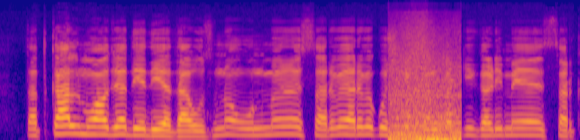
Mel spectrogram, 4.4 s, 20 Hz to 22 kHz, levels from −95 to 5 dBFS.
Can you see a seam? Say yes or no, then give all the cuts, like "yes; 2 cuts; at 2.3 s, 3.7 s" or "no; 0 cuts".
yes; 1 cut; at 3.1 s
